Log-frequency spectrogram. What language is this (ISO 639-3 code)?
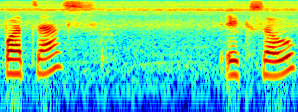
nep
